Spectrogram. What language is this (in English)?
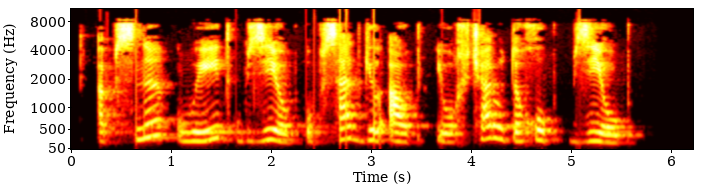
Abkhazian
